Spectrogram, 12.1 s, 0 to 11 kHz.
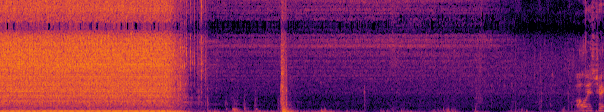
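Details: GM 3800 Series I V6 (1986-92 Buick/Oldsmobile/Pontiac) just after replacing a leaking oil pressure switch, leak check: steady, even idle hum with no squeal or knock and no leaks, then clean shut-off; runs healthy.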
